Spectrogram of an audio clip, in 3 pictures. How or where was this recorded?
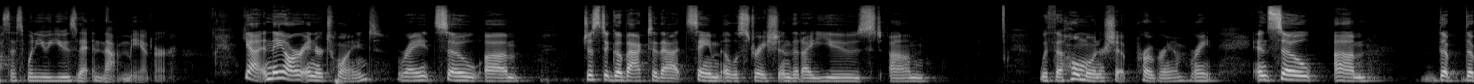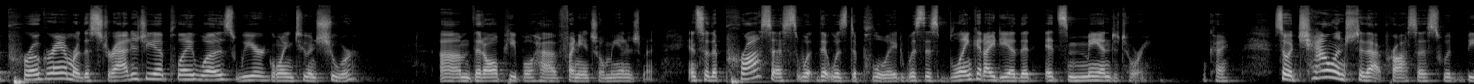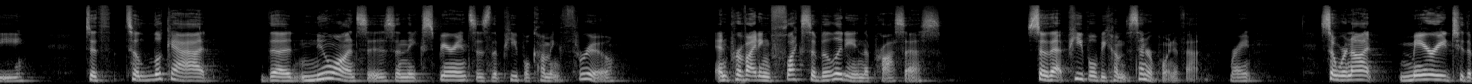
live audience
